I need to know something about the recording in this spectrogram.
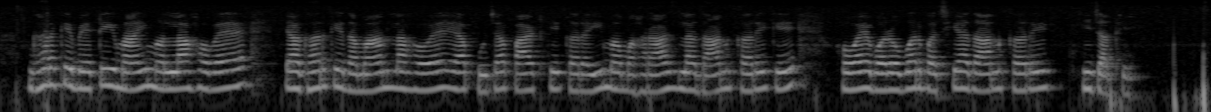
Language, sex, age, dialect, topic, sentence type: Chhattisgarhi, female, 25-30, Eastern, banking, statement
